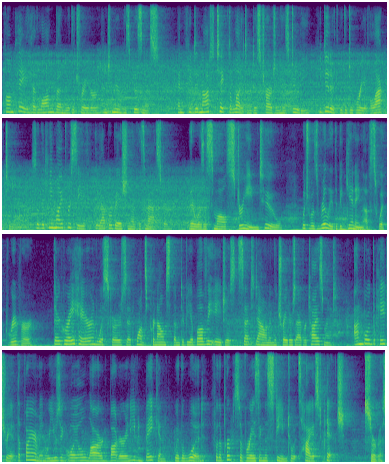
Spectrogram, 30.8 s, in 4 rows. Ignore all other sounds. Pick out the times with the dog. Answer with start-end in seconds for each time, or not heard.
not heard.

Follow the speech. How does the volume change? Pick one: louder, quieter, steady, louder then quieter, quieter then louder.
steady.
